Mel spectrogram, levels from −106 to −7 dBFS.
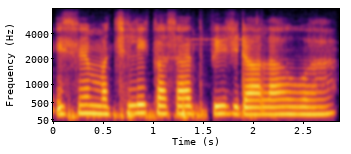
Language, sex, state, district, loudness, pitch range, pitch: Hindi, female, Bihar, Jamui, -18 LUFS, 190-210 Hz, 200 Hz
